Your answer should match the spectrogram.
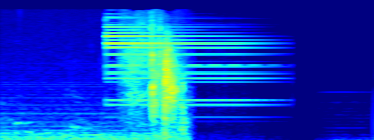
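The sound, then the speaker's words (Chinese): A bright bell-like chime rings once, with shimmering layered tones that hold and slowly fade out over about a second, followed by silence. The chime is a signal in a children's audio story telling listeners following along in the book to turn the page. “大朋友小朋友，如果你们搭配着书看，那么听到的声音就代表要翻页哟。”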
